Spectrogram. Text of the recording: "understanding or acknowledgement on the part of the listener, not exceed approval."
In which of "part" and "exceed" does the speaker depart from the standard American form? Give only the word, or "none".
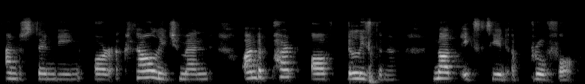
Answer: none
